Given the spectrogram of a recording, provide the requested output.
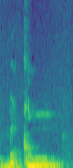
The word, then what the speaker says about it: MacCumhaill: had to practice because it's an Irish name and it sounds a bit like son of cool, MacCumhaill, but it's spelled very differently.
